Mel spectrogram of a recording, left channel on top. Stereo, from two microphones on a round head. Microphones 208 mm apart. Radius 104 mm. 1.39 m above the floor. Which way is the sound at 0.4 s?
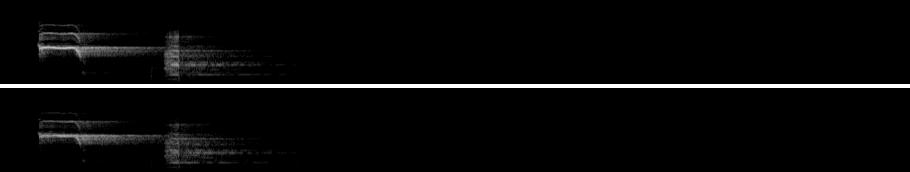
50° left (ahead or behind).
